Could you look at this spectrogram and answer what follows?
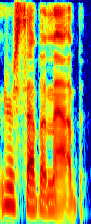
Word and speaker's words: nirsevimab: When we last had you on, it was to talk about nirsevimab. Did I pronounce that right this year?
